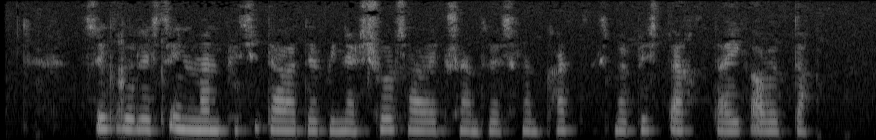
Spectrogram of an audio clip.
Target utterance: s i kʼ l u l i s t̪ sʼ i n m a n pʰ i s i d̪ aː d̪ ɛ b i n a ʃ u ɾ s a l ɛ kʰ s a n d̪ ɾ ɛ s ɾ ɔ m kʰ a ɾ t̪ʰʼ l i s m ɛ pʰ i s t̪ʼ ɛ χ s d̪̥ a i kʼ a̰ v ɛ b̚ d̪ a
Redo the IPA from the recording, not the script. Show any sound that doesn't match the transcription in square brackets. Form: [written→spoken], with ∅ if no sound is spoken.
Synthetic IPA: s i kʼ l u l i s t̪ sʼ i n m a n pʰ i s i d̪ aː d̪ ɛ b i n a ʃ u ɾ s a l ɛ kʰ s a n d̪ ɾ ɛ s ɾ ɔ m kʰ a ɾ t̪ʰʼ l i s m ɛ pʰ i s t̪ʼ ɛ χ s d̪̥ a i kʼ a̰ v ɛ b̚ d̪ a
